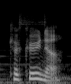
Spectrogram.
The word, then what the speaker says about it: Kakuna: Uh, Kakuna.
